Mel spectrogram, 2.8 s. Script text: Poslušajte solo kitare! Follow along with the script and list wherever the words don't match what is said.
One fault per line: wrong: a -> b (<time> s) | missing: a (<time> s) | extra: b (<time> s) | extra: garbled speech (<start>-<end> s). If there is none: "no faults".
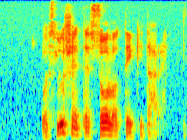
extra: te (1.8 s)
